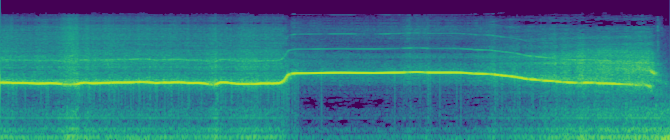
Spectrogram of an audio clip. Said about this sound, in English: with my authentic bosun's whistle that I got in Newport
